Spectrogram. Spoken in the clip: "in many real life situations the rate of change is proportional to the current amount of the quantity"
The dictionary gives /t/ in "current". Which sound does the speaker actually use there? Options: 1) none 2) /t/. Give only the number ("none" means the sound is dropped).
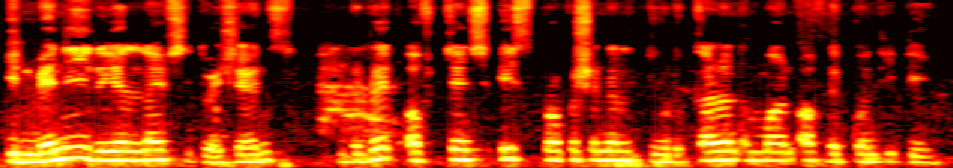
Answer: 2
